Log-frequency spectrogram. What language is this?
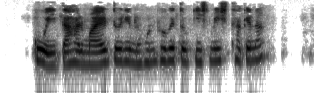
Bangla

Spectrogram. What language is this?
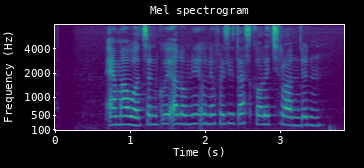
Javanese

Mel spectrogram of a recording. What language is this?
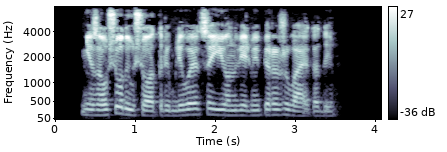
Belarusian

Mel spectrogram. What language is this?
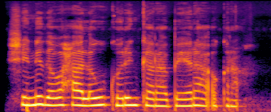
Somali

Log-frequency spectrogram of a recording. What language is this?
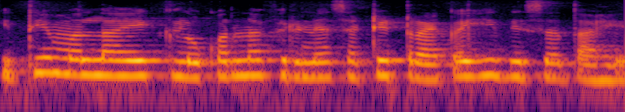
Marathi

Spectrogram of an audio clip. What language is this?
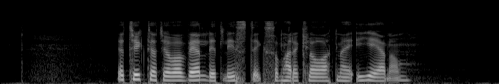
Swedish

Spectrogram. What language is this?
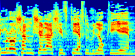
Hebrew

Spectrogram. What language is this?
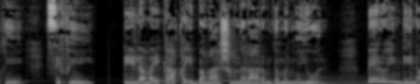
Filipino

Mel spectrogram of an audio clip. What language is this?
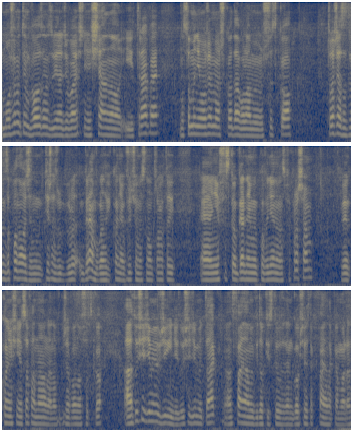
Polish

